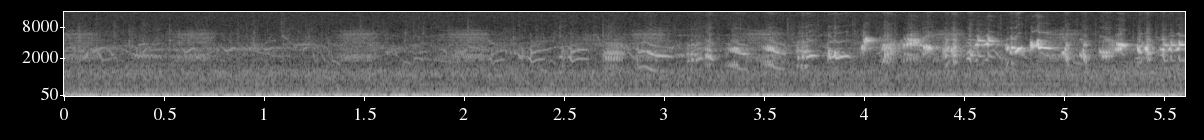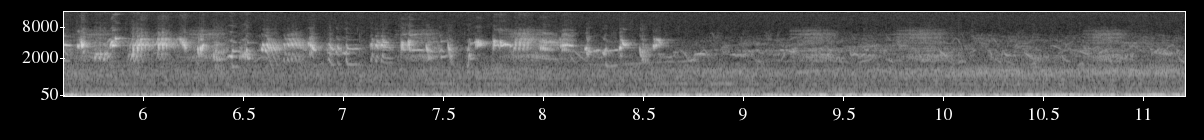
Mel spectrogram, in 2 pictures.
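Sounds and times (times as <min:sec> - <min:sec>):
male Booted Warbler babbling song: 0:00.0 - 0:11.2
steady low background hiss: 0:00.0 - 0:11.2.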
